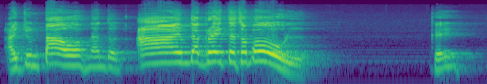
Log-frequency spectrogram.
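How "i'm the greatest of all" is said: higher, louder proud boast; boastful claim. Retold or imitated. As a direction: brag it to the world. Mocking a boastful person. (mayabang na pagyayabang, mataas ang boses)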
